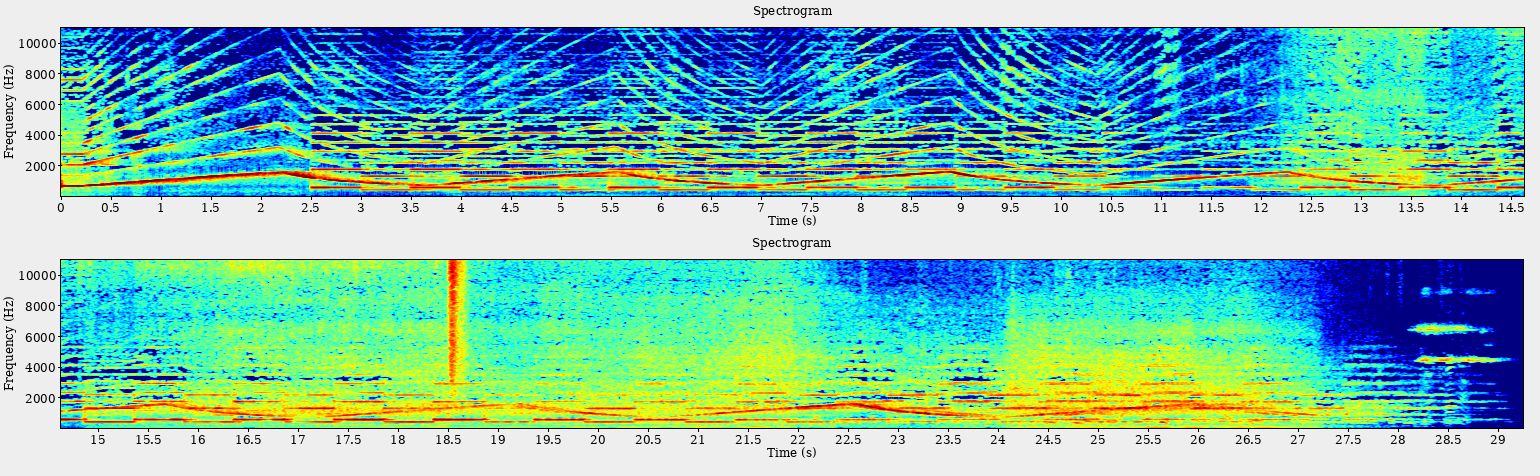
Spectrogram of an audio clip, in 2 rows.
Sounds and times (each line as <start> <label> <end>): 0.0 siren of the fire truck 29.2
